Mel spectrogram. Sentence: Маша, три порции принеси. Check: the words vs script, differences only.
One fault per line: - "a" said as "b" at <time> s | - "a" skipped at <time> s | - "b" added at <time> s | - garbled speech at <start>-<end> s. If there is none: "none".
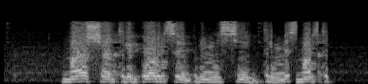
- garbled speech at 2.6-3.3 s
